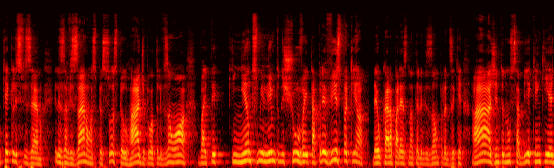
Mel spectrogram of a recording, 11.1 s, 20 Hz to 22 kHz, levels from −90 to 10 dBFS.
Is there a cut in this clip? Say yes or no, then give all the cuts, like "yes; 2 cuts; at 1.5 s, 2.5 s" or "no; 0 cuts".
yes; 1 cut; at 7.4 s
